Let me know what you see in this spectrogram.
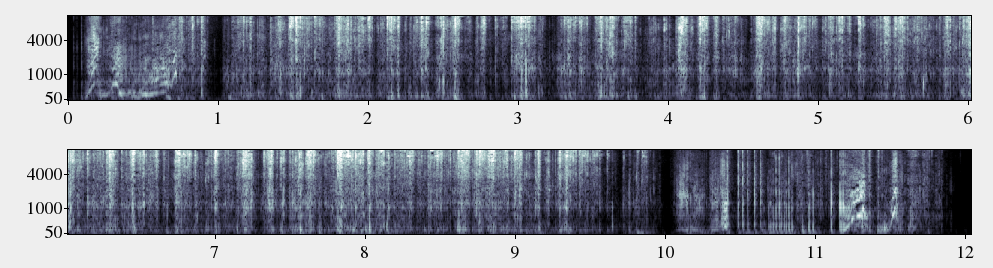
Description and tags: Purse - rummaging for change and zipping up.
change, close, coins, drop, jingle, open, purse, rummage, rustle, shake, zip, zipper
